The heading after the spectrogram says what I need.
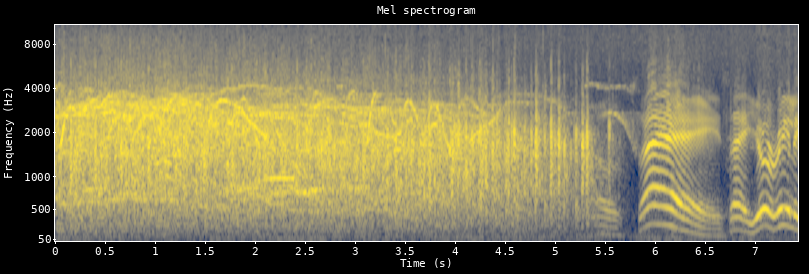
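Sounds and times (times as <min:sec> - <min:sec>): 
large studio audience applause: 0:00.0 - 0:05.8
whistles: 0:00.0 - 0:05.9
speech: 0:06.7 - 0:07.4.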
